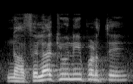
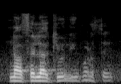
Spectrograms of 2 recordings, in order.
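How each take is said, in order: First: Said in the usual way. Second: "नाफिला क्यों नहीं पढ़ते?" dropped lower and rushed, fading; lower, quicker repeat. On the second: Retold or imitated. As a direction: let the third time fall away fast and low. ("नाफिला क्यों नहीं पढ़ते?" धीमे, नीचे सुर में और तेज़ी से) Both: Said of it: "तीन लफ्ज़, तीन मरतबा".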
